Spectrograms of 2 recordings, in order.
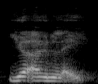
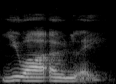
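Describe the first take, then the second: First: The verb is contracted into the pronoun. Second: The verb is said in full, separately. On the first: The speaker calls it right. "sounds much more natural" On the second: The speaker calls it wrong. "than you are only"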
